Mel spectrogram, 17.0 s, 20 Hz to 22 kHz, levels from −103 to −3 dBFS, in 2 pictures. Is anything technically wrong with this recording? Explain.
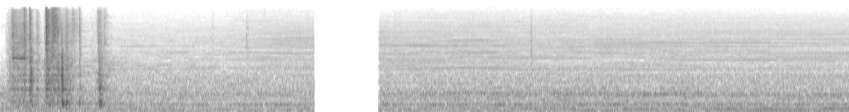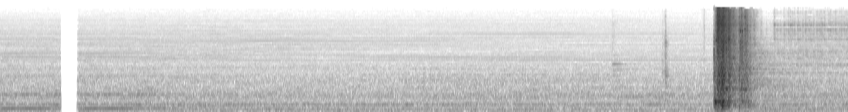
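Yes, there are two stream reconnects. At 3.14 to 3.79 s the connection drops, leaving 645 ms of silence, and a fresh decoder picks up roughly half a second later in the stream, so material is skipped. At 9.09 to 9.92 s, a 163 ms gap ends with playback resuming 661 ms earlier, as the server resends a burst, so a stretch of sound repeats.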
